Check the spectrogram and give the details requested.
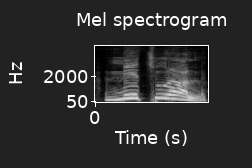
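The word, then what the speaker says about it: natural: नेचुरल।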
